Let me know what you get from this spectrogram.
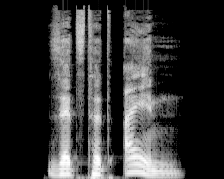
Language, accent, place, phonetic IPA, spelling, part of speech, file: German, Germany, Berlin, [ˌzɛt͡stət ˈaɪ̯n], setztet ein, verb, De-setztet ein.ogg
- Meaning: inflection of einsetzen: 1. second-person plural preterite 2. second-person plural subjunctive II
